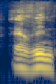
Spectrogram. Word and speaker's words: Erwin: Erwin prononcé à l'allemande, l'origine de mon prénom, et je dis que je suis architecte.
